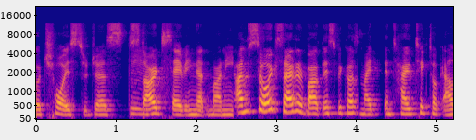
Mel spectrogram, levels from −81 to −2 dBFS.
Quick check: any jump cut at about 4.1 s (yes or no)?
yes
